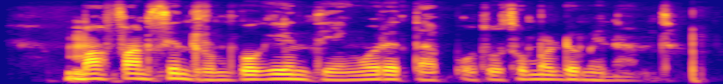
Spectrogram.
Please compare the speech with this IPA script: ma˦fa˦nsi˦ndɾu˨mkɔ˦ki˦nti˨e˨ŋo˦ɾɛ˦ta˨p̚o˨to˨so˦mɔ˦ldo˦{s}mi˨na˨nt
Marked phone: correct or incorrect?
incorrect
